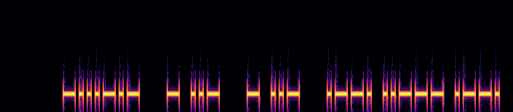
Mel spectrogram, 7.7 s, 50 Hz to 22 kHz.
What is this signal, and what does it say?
Morse code, heard as a keyed tone, about 18 wpm, 700 Hz. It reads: <BK> TU TU P2P
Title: POTA QSO Practice - 20wpm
